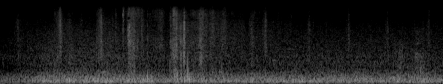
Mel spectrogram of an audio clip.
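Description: Ambient sound design from the opening of a music video: a low rumbling noise swells in over the first second, with several sharp crackles scattered through it.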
